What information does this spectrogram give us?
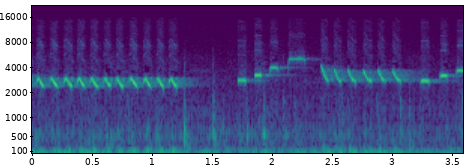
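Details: Song of a white-eared bulbul: a quick run of clipped whistles, a pause, then notes climbing in steps to a higher held whistle before another rapid string of bright repeated notes.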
